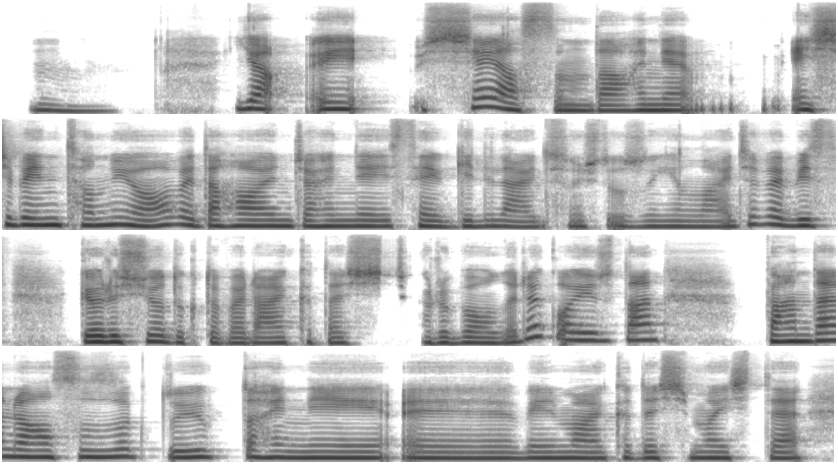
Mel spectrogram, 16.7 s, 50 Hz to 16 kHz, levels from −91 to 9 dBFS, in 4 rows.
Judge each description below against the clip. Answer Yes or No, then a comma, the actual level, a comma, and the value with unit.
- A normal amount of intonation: Yes, average, 3.0 semitones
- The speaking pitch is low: No, high, 195 Hz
